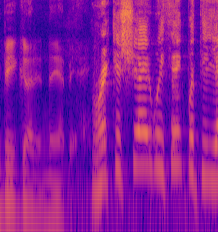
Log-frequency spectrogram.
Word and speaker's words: Risacher: It's Ricochet.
